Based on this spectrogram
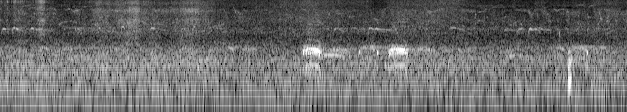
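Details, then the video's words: Common ravens in Juneau, Alaska, heard talking: after a quiet stretch, two deep, clipped croaks a second apart near the middle, with a faint tick later and low background rumble throughout. "Common Ravens Talking in Juneau, Alaska"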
